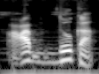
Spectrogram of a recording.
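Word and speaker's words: عَبْدُكَ: লিখে দিয়েছি খলাকতানি আনা আবদুকা এইটা হলো আইন অক্ষর গলা লাগবো আবদুকা আপনি আমাকে সৃষ্টি করেছেন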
